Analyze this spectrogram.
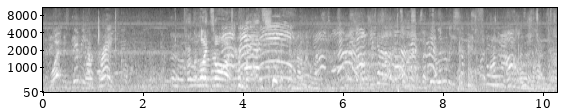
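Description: A crowd of young spectators shouts and cheers close by.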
